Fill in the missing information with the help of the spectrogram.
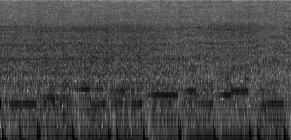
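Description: Aerosol spray can sprayed in one long steady hiss over a cast cylinder head, with background music under it.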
